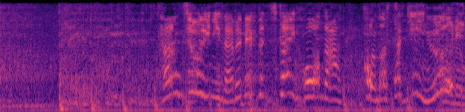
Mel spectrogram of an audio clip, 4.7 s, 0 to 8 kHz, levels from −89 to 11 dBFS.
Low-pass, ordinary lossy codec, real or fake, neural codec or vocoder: 7.2 kHz; AAC, 48 kbps; fake; codec, 16 kHz, 8 kbps, FunCodec, trained on LibriTTS, 25 frames a second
